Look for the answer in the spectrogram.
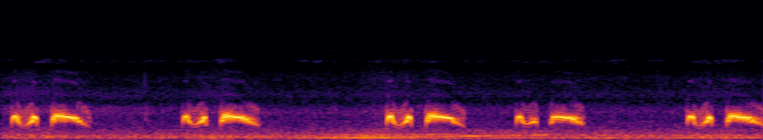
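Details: Lure recording of a spotted dove calling: five mellow phrases, each two clipped coos then a longer, gently falling note, separated by short pauses. A low steady rumble sits underneath.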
